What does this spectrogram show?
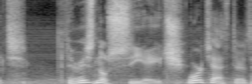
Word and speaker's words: Worcester: I'm not going to apologize for pronouncing things correctly when you guys are the Worcester ones. is Worcester.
